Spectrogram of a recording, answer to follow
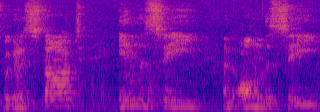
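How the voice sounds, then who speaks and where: A man talks with ordinary pitch variation while noticeable background noise runs underneath. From Cornwall. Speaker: local historian and storyteller. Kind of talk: guided tour introduction to an audience. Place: hall. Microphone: camera far.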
